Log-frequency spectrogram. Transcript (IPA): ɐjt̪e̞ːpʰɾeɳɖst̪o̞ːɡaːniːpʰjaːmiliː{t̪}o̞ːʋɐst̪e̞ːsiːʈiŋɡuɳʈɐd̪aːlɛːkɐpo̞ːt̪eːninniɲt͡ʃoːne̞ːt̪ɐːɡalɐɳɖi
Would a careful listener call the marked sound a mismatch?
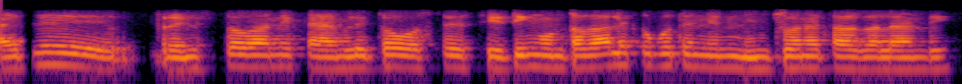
no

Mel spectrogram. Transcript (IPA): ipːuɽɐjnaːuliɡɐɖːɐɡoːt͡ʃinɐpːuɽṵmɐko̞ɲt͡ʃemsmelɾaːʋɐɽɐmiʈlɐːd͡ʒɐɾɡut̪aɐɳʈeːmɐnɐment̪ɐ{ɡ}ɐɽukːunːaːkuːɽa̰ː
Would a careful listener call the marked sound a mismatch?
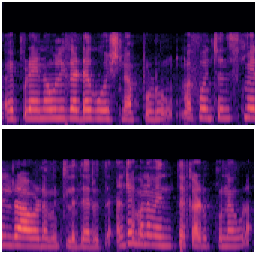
yes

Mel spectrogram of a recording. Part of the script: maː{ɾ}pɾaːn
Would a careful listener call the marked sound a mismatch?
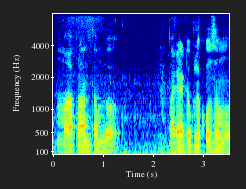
yes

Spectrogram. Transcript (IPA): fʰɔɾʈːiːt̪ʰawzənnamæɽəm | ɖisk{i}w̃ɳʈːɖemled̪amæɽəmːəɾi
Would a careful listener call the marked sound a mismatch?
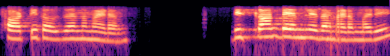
yes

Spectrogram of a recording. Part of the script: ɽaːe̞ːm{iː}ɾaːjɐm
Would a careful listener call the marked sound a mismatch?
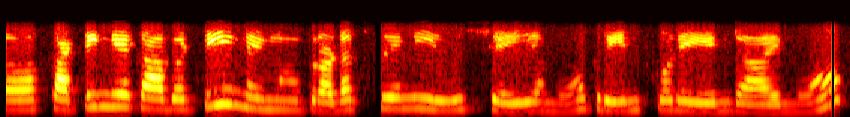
yes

